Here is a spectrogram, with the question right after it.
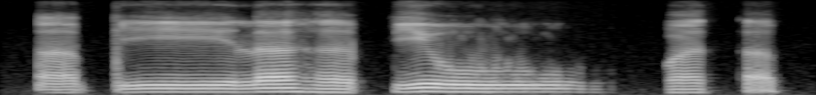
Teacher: kasrotain bertemu dengan waw sehingga dibaca dengung ya karena idgham bigunnah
